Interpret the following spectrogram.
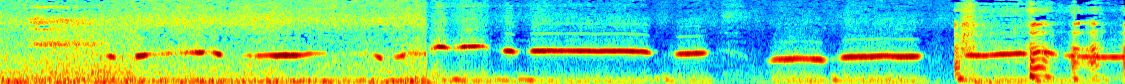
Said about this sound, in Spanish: Mejor o peor, oye, todos alguna vez hemos silbado.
